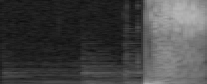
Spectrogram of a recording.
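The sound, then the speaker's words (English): A voice imitates a fart with the mouth: one sudden, loud, buzzy low blast that sputters for about half a second after a quiet, steady tonal background. “That was a fart noise I made in my mouth.”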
